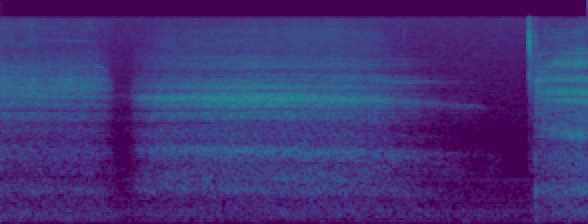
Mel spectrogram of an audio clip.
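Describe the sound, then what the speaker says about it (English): Deep yoga breathing during a vinyasa flow, one long slow inhale or exhale filling several seconds, breath-like and close, with a short pause before a fresh breath begins. "Breathe in, breathe out here."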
